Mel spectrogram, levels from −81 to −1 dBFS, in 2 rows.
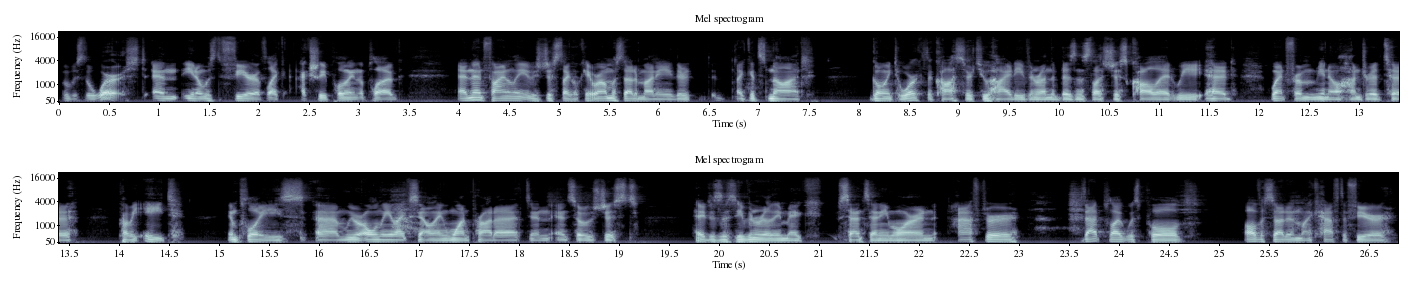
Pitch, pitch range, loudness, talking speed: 90 Hz, 85-100 Hz, -20 LUFS, 220 wpm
